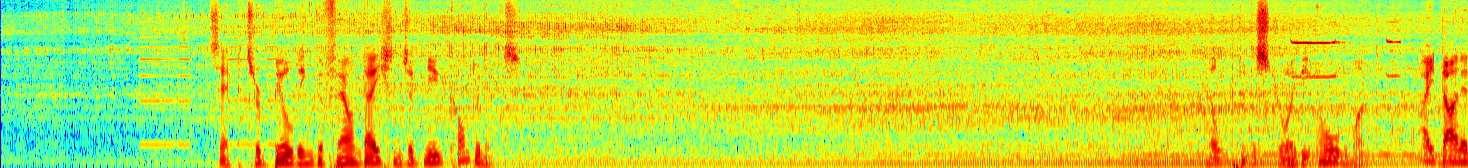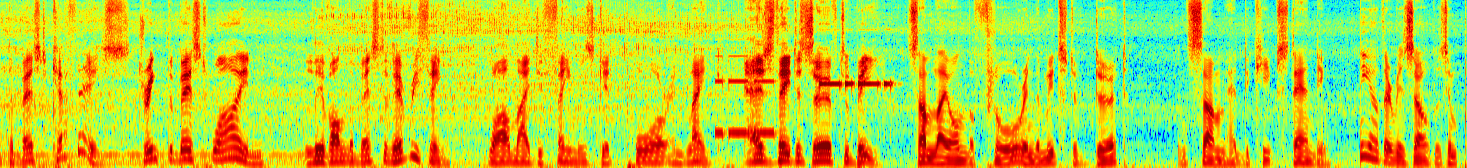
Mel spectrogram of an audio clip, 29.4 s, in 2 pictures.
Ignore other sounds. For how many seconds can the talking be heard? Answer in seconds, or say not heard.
20 s.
